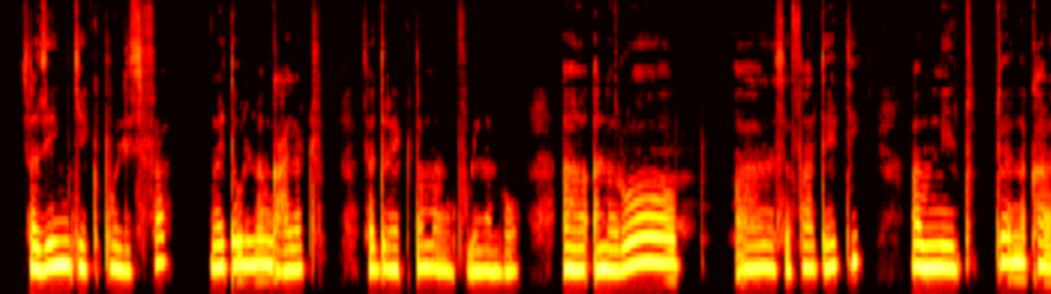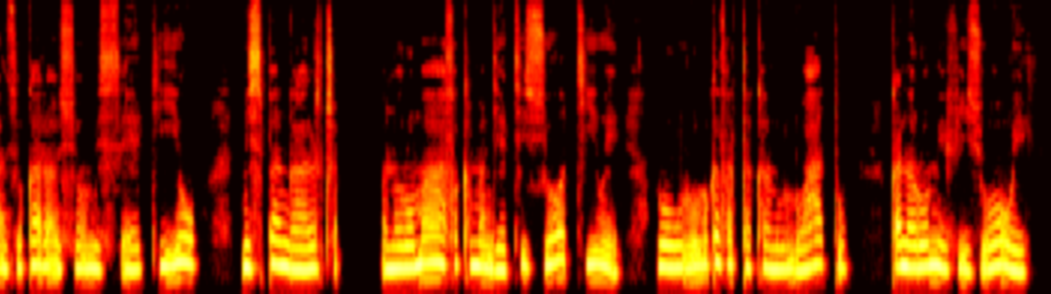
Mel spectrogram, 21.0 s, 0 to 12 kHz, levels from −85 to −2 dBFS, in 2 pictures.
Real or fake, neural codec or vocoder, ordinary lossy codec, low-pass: real; none; none; none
